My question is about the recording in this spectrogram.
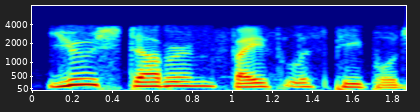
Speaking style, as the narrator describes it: Jesus said

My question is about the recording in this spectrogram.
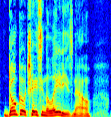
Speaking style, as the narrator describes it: Bovard shouted down the stairwell

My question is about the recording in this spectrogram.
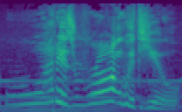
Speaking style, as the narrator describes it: I shrieked at him

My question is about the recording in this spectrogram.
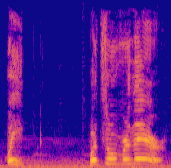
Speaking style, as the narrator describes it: shouted Ryan

